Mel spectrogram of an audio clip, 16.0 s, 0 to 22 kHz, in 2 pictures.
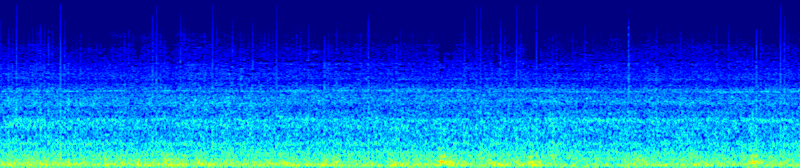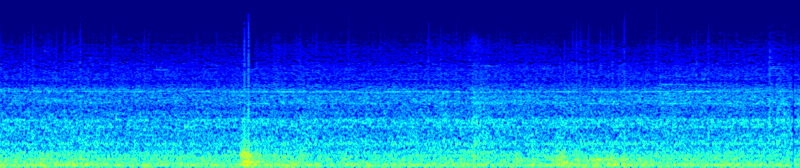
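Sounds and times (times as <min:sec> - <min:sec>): hot-air heater fans whirring: 0:00.0 - 0:16.0.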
